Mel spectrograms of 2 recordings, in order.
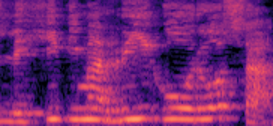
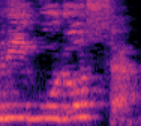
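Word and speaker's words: legítima rigorosa: Otro tema, cuando hablamos de las asignaciones forzosas, la palabra es legítima, rigorosa, no es rigurosa.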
